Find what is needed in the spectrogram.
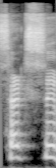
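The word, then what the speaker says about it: tsetse: हम बोलते कैसे हैं इसे हम बोलते हैं स्टूडेंट्स सेट से फ्लाई सेट से फ्लाई बिकॉज के टी is silent over here हम टी नहीं बोलते तो वर्ड इज सेट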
